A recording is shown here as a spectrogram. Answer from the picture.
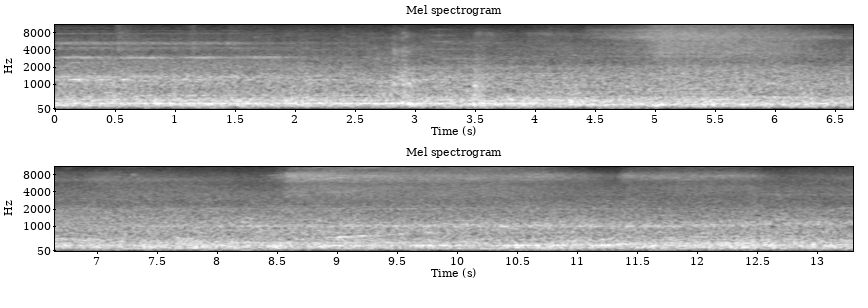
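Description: Double-deck Sydney Trains electric suburban train (C set leading, K set at the rear) pulling out of the platform and running steadily past at close range. A humming tone fades out about four seconds in, and a louder hiss rises for a few seconds from about five seconds in.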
